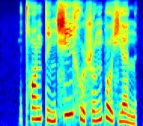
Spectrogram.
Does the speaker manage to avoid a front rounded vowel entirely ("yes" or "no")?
yes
